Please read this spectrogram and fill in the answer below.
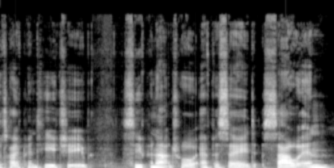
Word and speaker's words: Samhain: Now sin, which is pronounced sin, but it is spelled Sam Hayne.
